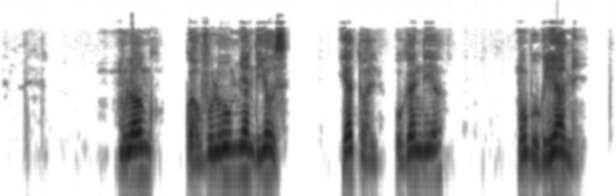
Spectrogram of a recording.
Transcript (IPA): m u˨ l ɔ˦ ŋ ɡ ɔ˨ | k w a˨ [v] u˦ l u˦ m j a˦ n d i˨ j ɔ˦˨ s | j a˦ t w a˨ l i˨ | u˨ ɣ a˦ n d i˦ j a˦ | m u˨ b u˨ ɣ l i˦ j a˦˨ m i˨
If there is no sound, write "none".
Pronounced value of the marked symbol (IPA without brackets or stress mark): v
